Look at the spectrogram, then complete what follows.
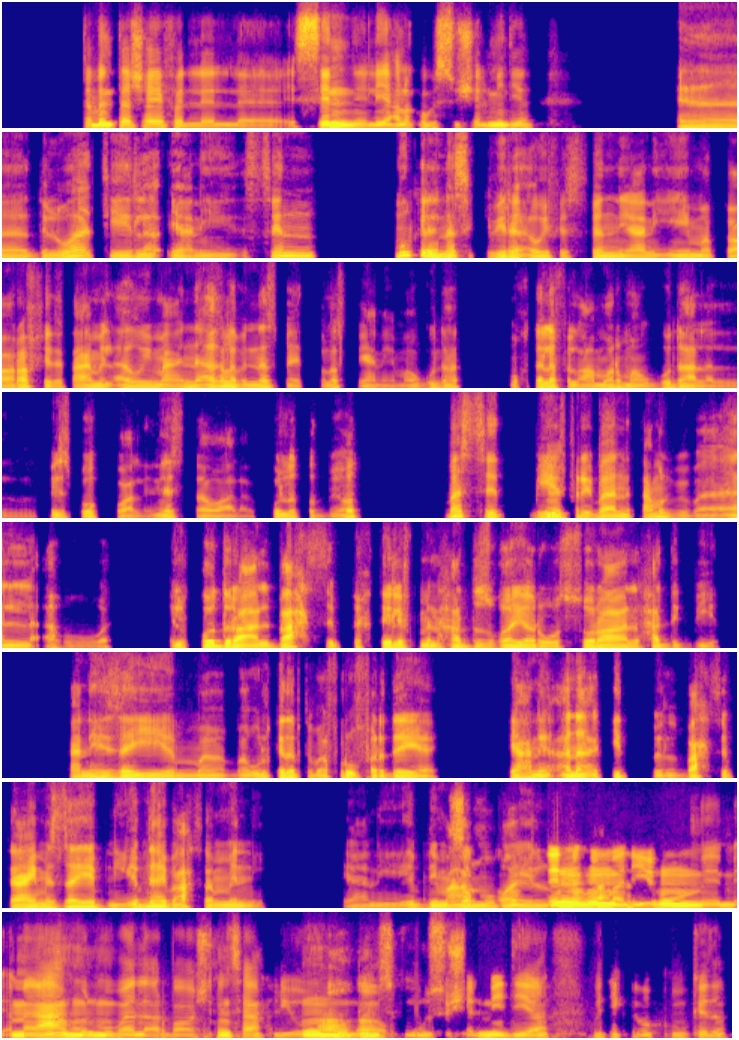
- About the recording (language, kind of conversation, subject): Arabic, podcast, إزاي السوشيال ميديا غيّرت طريقتك في اكتشاف حاجات جديدة؟
- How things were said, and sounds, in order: in English: "بالSocial Media؟"; other background noise; in English: "Social Media"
